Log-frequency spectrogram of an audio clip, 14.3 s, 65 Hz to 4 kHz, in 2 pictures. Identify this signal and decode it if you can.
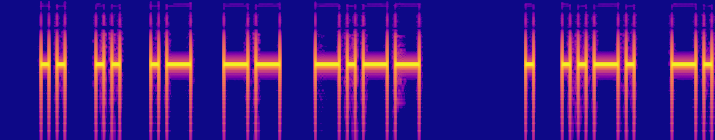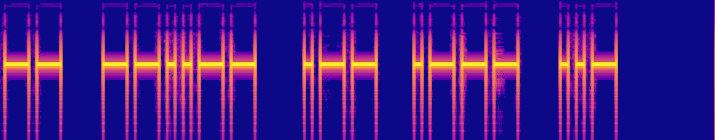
Morse code, heard as a keyed tone, about 15 wpm, spaced as for 12 wpm, 600 Hz. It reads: IIAMY EFY,WJU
